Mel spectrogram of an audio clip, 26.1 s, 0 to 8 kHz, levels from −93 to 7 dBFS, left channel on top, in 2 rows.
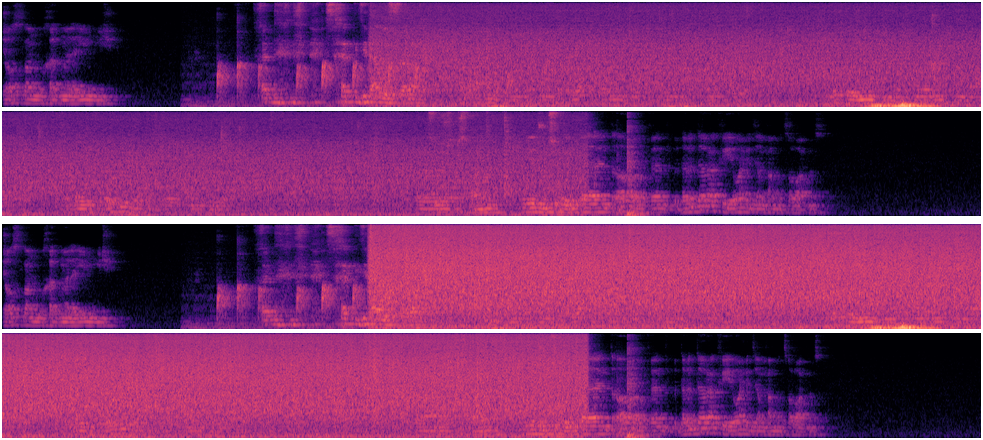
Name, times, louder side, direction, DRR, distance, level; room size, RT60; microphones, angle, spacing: voice 1, 0.0-1.4 6.0-10.0 11.0-13.4 13.8-16.1 18.6-19.2 20.5-23.9, equal, 50° right, -1 dB, 3.0 m, -38 dB
sound 1, 2.4-21.5, equal, 10° left, 2.3 m, -32 dB
voice 2, 3.4-5.8 18.7-19.6 20.0-20.6, left 1 dB, 35° left, -2 dB, 3.4 m, -34 dB
sound 2, 4.9-20.9, right 11 dB, 75° right, 0.3 m, -26 dB
sound 3, 5.7-12.7, left 1 dB, 75° left, 1.0 m, -48 dB
7.5 x 7.0 x 6.2 m, 0.63 s
head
